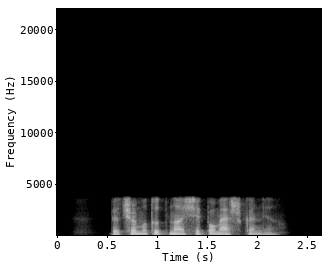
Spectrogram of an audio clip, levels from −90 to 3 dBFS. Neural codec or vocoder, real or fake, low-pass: codec, 16 kHz, 0.8 kbps, ZipCodec; fake; 3.6 kHz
